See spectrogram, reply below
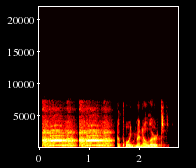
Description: Appointments alert

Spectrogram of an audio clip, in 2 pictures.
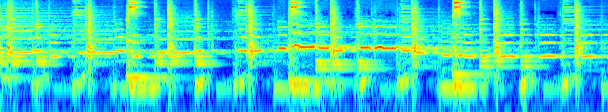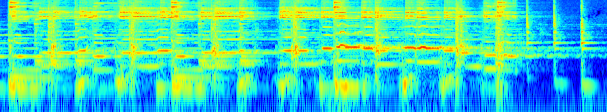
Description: Ultimate Fluit Music

